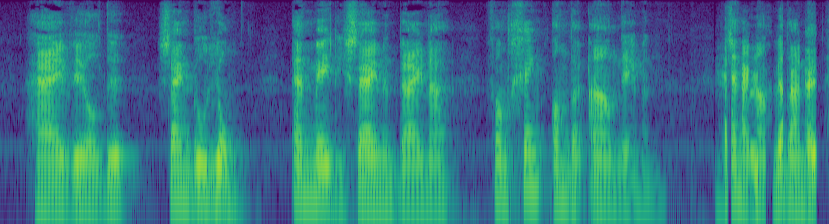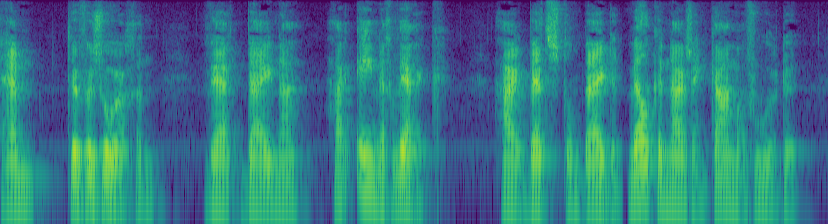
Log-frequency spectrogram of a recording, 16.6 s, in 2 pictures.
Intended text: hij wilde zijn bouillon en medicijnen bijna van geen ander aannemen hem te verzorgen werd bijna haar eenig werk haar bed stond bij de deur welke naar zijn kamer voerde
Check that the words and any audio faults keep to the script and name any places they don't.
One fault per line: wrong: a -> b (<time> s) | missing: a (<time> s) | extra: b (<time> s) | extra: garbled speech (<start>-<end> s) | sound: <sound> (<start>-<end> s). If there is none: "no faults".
extra: garbled speech (7.1-8.2 s)
missing: deur (14.5 s)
